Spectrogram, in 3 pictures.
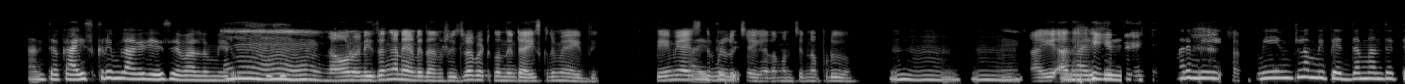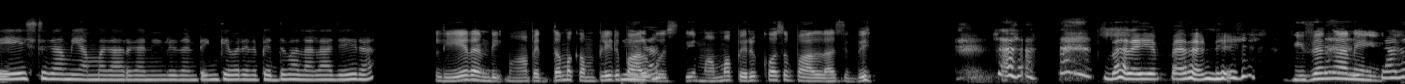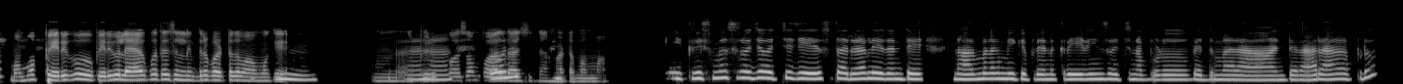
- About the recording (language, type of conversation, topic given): Telugu, podcast, మీ ఇంటిలో పండుగలప్పుడు తప్పనిసరిగా వండే వంటకం ఏది?
- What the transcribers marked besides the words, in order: in English: "ఐస్‌క్రీమ్‌లాగా"; giggle; other background noise; laughing while speaking: "అదే అయిద్ది"; in English: "టేస్ట్‌గా"; in English: "కంప్లీట్"; laughing while speaking: "భలే చెప్పారండి! అదే"; distorted speech; in English: "నార్మల్‌గా"; in English: "క్రేవింగ్స్"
